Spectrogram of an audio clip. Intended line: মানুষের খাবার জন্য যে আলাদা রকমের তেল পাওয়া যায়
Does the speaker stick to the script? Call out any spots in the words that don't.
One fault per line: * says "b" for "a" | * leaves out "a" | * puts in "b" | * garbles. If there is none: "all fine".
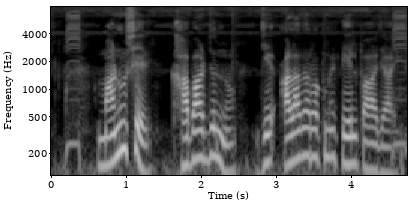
all fine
